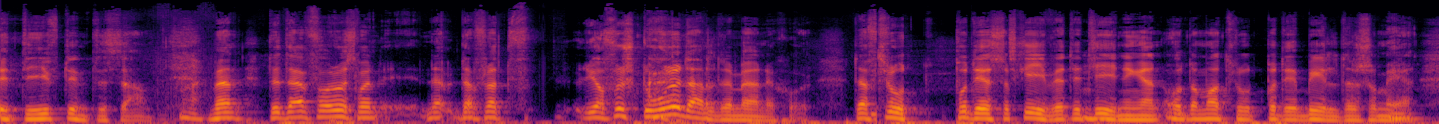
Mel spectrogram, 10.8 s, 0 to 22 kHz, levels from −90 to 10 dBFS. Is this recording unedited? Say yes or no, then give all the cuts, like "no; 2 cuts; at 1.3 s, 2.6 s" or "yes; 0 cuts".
no; 4 cuts; at 2.7 s, 5.3 s, 6.6 s, 7.6 s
